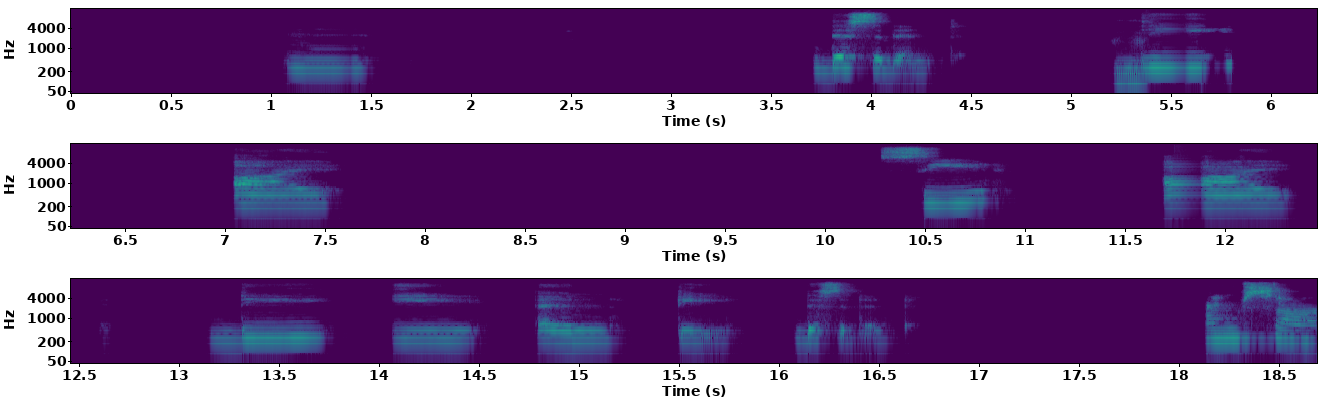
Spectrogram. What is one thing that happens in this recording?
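A young boy speaks with animation over an online call, in short bursts.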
